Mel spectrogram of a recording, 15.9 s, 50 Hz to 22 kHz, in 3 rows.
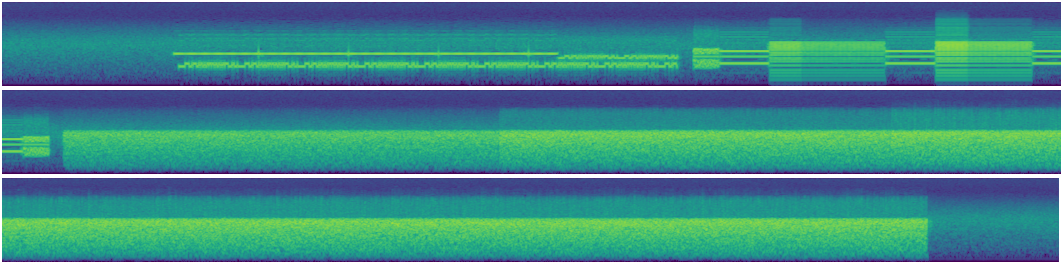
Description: Dial-up modem handshake (V.34 or later), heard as a whistle, warbles, then hiss.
